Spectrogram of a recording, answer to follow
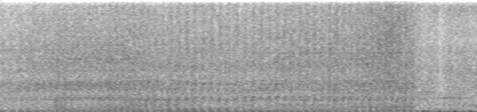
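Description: Small motorbike engine running steadily at idle, just after being started.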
